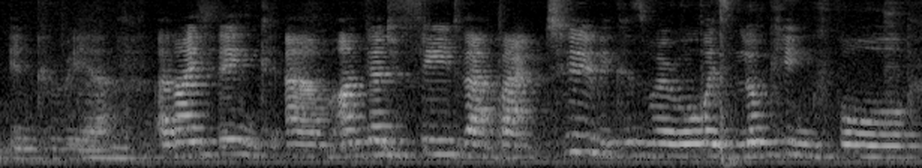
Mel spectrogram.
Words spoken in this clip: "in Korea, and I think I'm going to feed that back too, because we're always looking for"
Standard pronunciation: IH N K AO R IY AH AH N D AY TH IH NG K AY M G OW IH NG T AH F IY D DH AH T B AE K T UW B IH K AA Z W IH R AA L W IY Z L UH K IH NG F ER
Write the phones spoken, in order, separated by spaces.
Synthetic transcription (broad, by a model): IH N K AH R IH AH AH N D AY TH IH NG K AY M G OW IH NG T AH F IY D DH AH T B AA K T UW B IH K AA Z W IH R AA L W IY Z L UH K IH NG F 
